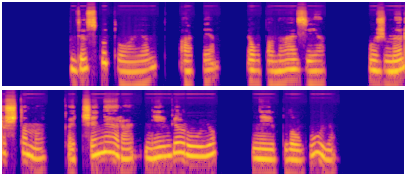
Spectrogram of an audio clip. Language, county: Lithuanian, Panevėžys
